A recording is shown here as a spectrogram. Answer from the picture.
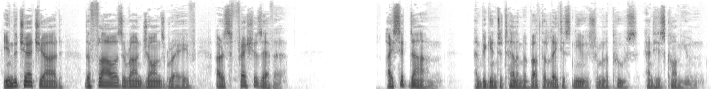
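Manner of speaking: ordinary delivery, nothing marked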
